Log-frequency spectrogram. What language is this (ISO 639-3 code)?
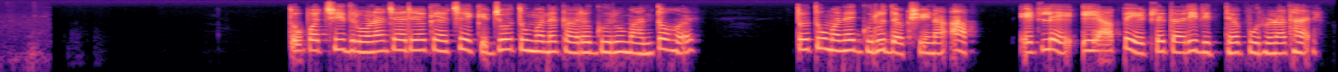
guj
